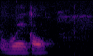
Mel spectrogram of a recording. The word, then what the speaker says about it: WGL: Um if you if you Google um WGL WGL, they usually pronounce it wiggle.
